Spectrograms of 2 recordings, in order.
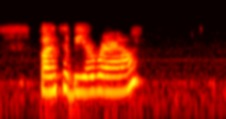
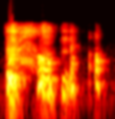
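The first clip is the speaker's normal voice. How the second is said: laughing it off; 7 semitones higher, 9 dB louder than usual. Real, not acted. Laughing after joke about offense.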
